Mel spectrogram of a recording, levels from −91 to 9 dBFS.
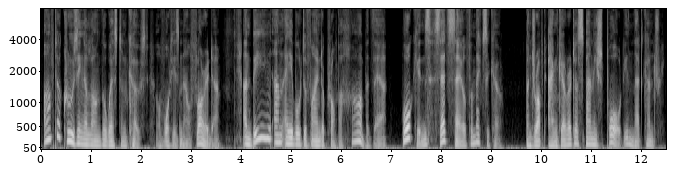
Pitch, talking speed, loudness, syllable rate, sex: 120 Hz, 170 wpm, -20 LUFS, 4.9 syllables/s, male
